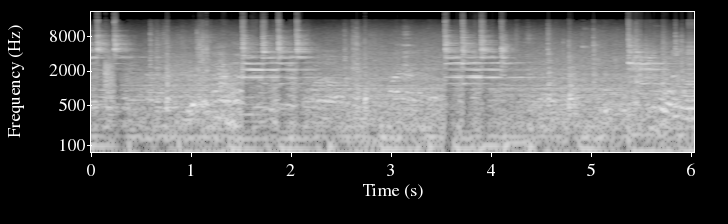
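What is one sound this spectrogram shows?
Metal utensils scrape and clang against a wok.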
